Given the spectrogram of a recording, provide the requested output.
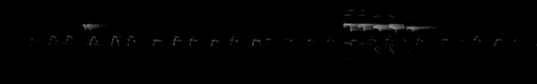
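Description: A kingfisher gives a few shrill, high piping whistles. Under them runs a steady series of quicker, lower chipping notes, about three per second.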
